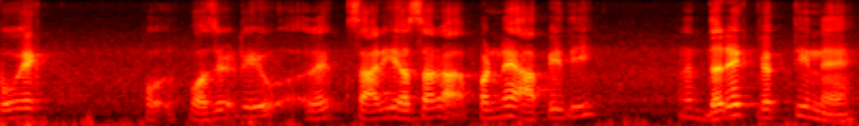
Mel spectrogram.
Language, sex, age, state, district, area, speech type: Gujarati, male, 45-60, Gujarat, Anand, urban, spontaneous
